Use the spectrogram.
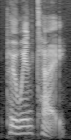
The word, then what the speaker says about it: Puente: And we're going to be doing a stream on Dorothea Puente.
